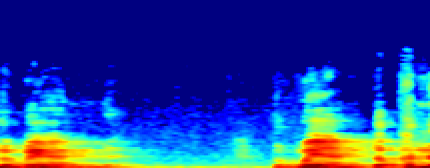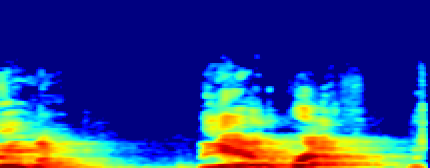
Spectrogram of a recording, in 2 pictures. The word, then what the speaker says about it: pneuma: spirit is panuma now in english we would drop the p and say numa but in the greek it's pronounced panuma so penuma means wind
